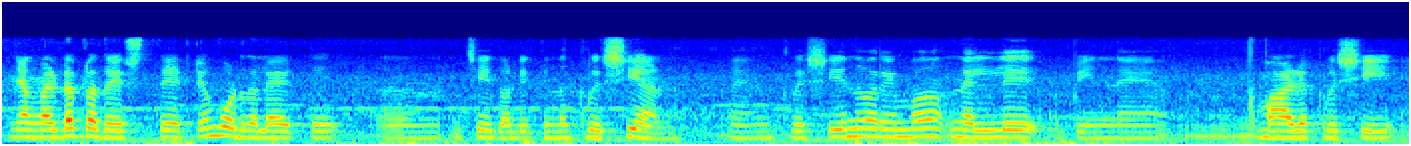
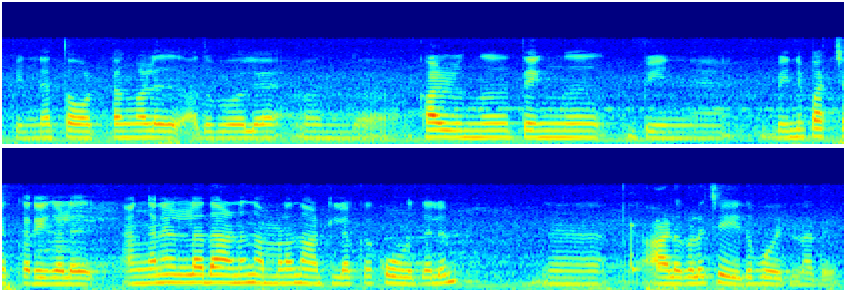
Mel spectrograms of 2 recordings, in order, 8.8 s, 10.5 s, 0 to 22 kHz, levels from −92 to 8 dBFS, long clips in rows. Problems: low volume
